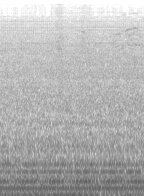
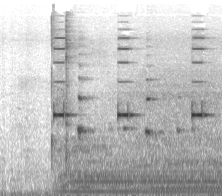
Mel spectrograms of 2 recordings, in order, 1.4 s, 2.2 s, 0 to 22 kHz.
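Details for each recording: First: BGH microwave heating a cup of water, its fault an open high-voltage diode: an even low mains hum with a steady fan whir and no buzzing; it now heats normally. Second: BGH microwave running after its open high-voltage diode was replaced with an R600: steady hum after a few beeps, with a faint thin whistle on top, which the technician attributes to the turntable motor.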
